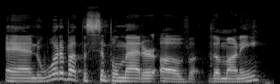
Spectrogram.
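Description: A man plays a wisecracking detective's sidekick in an old-time radio play. He swings up and down in a lively, fairly high voice, sardonic, slangy and exasperated. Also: brisk. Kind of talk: old-time radio drama acting and narration.

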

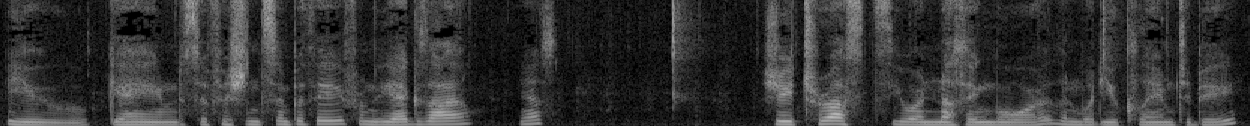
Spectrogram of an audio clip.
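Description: A woman playing a stern, scheming royal guard captain in a fantasy roleplay, formal, measured and commanding. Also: on the low side, fairly even intonation, mellow, dry recording, natural voice. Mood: cold, commanding. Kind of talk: scripted fantasy ASMR roleplay.

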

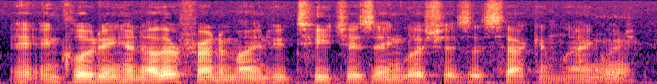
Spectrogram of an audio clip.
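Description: A middle-aged man speaking gently as a guest in a TV studio interview, with many small hesitations, on a lapel mic. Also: sits low, steady tone, quick pace. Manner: gentle, soft-spoken storytelling with hesitations. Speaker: guest musician. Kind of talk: casual interview talk. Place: tv studio set.

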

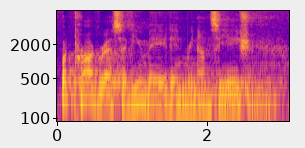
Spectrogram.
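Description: A man's voice: medium pitch, wildly swooping pitch, dark tone, slight background noise. Echoey middle-aged man reading solemnly. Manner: measured, deliberate, formal. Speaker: friar reading a saint's life and reflection. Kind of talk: solemn devotional reading from a book. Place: wood-panelled chapel, indoors. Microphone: lectern gooseneck microphone. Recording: echoey chapel with long reverb.

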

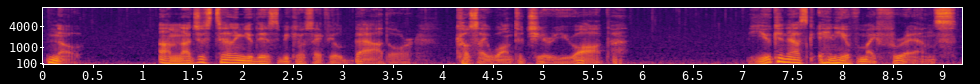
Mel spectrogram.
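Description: A man playing a protective, lovesick friend in a romantic ASMR roleplay, speaking tenderly and intimately in a husky, gravelly voice. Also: rumbling low, heavily acted. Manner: tender, soothing, unhurried. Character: protective lovesick male friend, gentle and devoted.

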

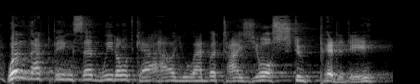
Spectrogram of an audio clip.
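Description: A man's voice: sits high, expressive, moderate pace. A man voicing a pompous, outraged company executive in a theatrical dramatic reading of threatening emails. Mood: outraged bellowing. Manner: pompous, overwrought, swinging from hushed to shouting. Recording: long echoing hall reverb.

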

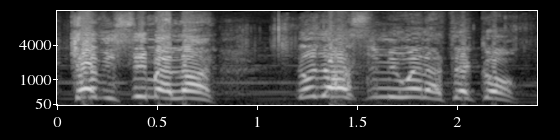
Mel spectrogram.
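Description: A man's voice: extremely high pitch, steady tone, quick pace, faint music behind. A man with a Nigerian accent playing an aggrieved, pleading emigrant cheated out of land in a comedy skit, plaintively repeating phrases. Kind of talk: comedy skit acting in Pidgin English.

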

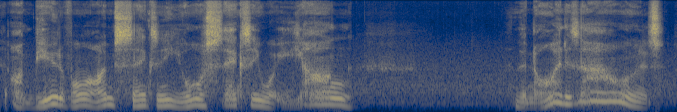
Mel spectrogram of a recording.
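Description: An Australian man performing an ASMR bedtime roleplay as an affectionate, cheeky young husband and dad, coaxing and hushed. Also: medium pitch, lively intonation, slow pace, creaky, a little hiss or hum. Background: ambient sound effects.

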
